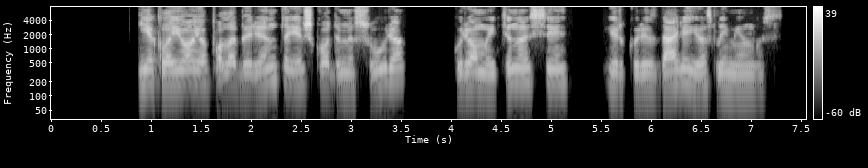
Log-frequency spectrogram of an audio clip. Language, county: Lithuanian, Vilnius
